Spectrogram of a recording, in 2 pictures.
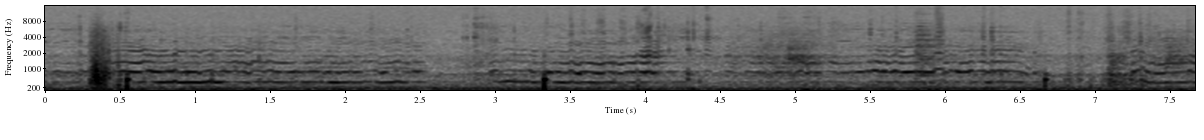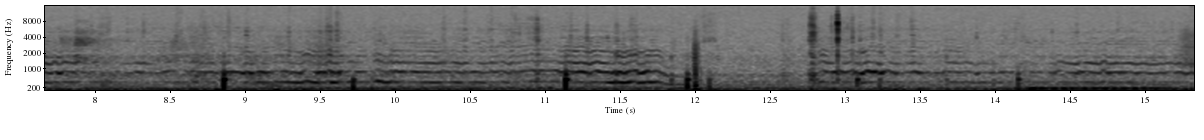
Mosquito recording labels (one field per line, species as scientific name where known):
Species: Anopheles arabiensis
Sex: female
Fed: unfed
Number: one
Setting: cup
